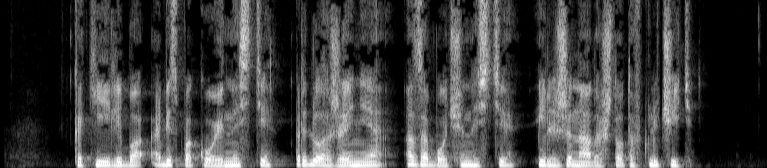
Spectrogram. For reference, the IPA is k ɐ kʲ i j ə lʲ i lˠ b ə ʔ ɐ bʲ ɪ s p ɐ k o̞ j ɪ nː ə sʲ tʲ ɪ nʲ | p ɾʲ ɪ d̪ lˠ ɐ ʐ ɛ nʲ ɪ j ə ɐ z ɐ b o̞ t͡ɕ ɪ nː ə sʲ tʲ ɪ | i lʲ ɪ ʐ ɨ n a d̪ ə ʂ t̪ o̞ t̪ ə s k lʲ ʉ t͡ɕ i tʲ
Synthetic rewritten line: k ɐ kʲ i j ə lʲ i b ə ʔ ɐ bʲ ɪ s p ɐ k o̞ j ɪ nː ə sʲ tʲ ɪ | p ɾʲ ɪ d̪ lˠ ɐ ʐ ɛ nʲ ɪ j ə ɐ z ɐ b o̞ t͡ɕ ɪ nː ə sʲ tʲ ɪ | i lʲ ɪ ʐ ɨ n a d̪ ə ʂ t̪ o̞ t̪ ə f k lʲ ʉ t͡ɕ i tʲ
